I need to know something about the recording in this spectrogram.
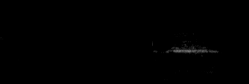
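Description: Near silence, then a brief, faint high-pitched sound starting about one and a half seconds in.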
